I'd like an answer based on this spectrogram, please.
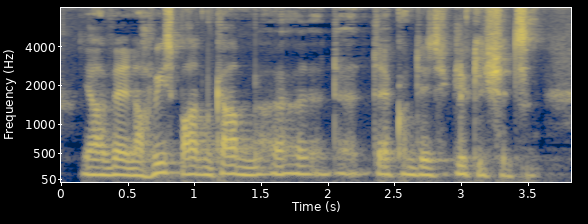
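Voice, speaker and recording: There is noticeable background noise behind this man. He speaks at a medium pitch with fairly even intonation. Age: 90s. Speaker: retired prosecutor. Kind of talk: interview recollection. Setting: office. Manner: halting.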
